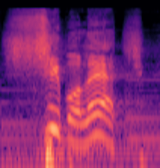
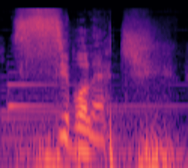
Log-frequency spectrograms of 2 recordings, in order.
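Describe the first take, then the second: First: It is said the way the Gileadites said it. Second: It is said the way the Ephraimites said it. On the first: This is the password the guards demanded. The speaker calls it right. "na hora de dizer Shibolete" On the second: The speaker's accent gives him away as an outsider. The speaker calls it wrong. "Mas como o sotaque deles, querido, não era o sotaque de Gileade"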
